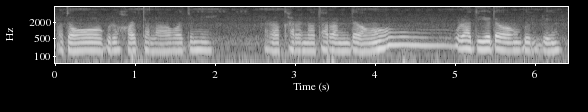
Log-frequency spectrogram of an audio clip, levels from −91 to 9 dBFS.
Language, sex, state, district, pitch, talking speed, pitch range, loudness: Chakma, female, Tripura, Unakoti, 170 Hz, 130 wpm, 160-185 Hz, -14 LUFS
